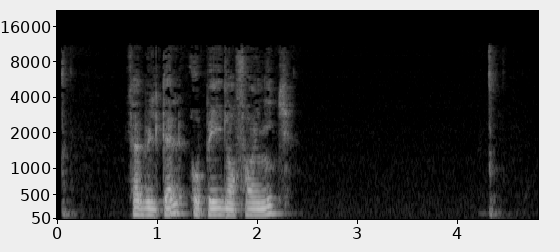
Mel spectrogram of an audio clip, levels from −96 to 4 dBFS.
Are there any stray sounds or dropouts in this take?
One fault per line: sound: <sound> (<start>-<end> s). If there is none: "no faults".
no faults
